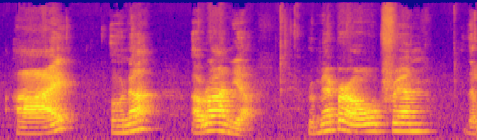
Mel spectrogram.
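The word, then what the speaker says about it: araña: in y in English like in the English word Canyon Canyon or onion it's kind of like that so you'd say I Una aranya there is a spider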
